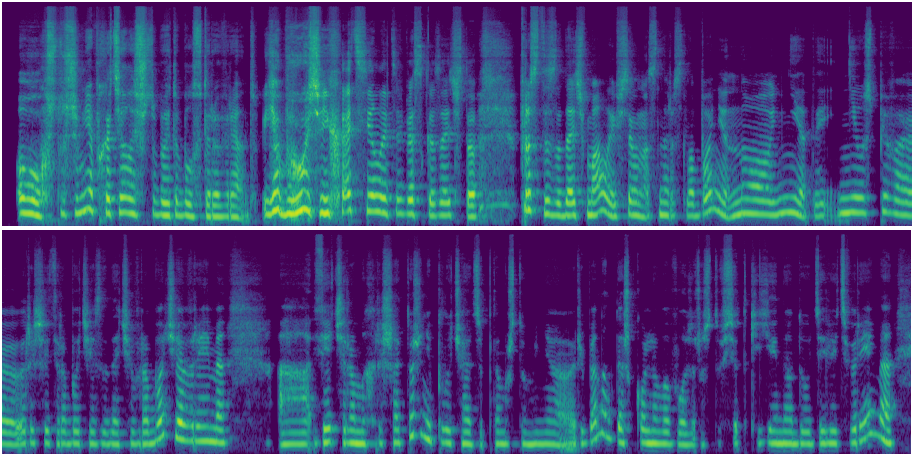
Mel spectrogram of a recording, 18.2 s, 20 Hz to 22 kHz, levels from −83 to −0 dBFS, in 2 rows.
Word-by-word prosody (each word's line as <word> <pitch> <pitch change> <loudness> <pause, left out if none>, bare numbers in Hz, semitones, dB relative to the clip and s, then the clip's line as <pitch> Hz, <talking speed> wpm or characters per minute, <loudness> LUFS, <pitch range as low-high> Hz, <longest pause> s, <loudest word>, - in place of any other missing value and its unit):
Ох, 245 -4 +6
слушай, 245 +1 -1
мне 310 +3 +3
б - - -5
хотелось, 255 -2 +3
чтобы 225 -1 +1
это 220 +1 +1
был 215 0 0
2 195 0 0
вариант. 195 -2 -4
Я 275 +7 +7
бы 240 0 +8
очень 285 -5 +9
хотела 285 -1 +3
тебе 245 -1 0
сказать, 220 -2 -2
что 195 0 +3 0.4
просто 310 -5 +3
задач 215 0 +1
мало, 225 +6 +2
и 195 - 0
всё 200 +3 -2
у - - 0
нас 210 +1 -6
на 220 - 0
расслабоне. 215 +5 -3
Но 240 +3 -1
нет, 245 -4 -2
и 205 +1 -8
не 260 +2 0
успеваю 250 -6 -3
решить 220 0 -7
рабочие 210 0 -7
задачи 205 0 -7
в 205 - -8
рабочее 295 - +1
время. 255 -3 -1 0.5
А, 205 0 -4
вечером 225 -2 0
их 205 - -10
решать 225 +1 -6
тоже 355 +1 -5
не 285 - -1
получается, 215 -5 -5
потому 210 -1 -6
что 205 0 -9
у - - -4
меня 200 -2 -4
ребёнок 290 - -7
дошкольного 220 -3 -2
возраста, 195 +1 -8
всё-таки 220 - -10
ей 220 0 -6
надо 210 0 -2
уделить 215 +1 -5
время. 270 -1 -2
225 Hz, 185 wpm, -19 LUFS, 210-255 Hz, 0.5 s, очень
